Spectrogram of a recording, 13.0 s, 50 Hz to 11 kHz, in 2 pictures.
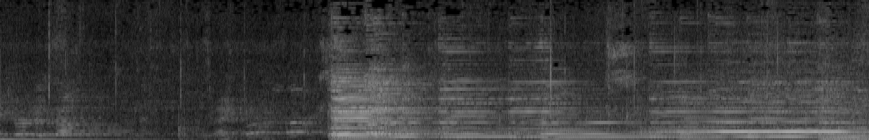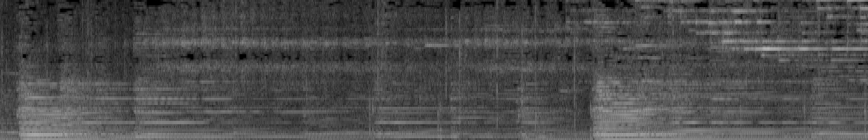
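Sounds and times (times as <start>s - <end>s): guitar chords strummed: 2.5s - 13.0s.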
